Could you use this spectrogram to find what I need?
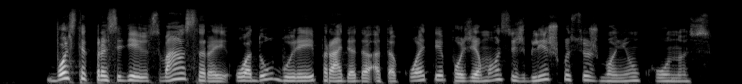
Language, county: Lithuanian, Vilnius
